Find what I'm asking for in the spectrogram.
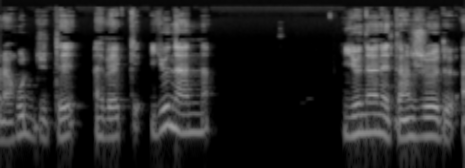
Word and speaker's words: Yunnan: Alors, prononciation officielle. – Attention, je te laisse faire. – C'est le Yunnan. – Le Yunnan.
